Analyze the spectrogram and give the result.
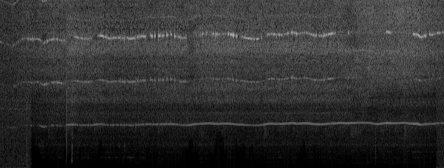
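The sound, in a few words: power carving with a taper burr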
